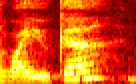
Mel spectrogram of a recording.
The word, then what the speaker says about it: Wieuca: And then there's this band called Wyuca, W-I-E-U-C-A.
